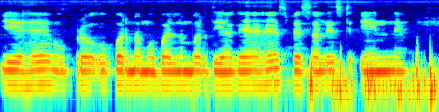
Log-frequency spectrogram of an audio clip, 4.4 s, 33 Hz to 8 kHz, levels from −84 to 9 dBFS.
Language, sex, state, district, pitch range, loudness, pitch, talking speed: Hindi, male, Odisha, Sambalpur, 120-125 Hz, -15 LUFS, 125 Hz, 165 wpm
